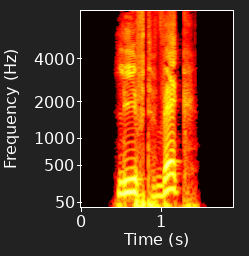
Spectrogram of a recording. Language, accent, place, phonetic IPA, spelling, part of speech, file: German, Germany, Berlin, [ˌliːft ˈvɛk], lieft weg, verb, De-lieft weg.ogg
- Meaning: second-person plural preterite of weglaufen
